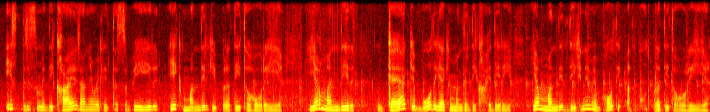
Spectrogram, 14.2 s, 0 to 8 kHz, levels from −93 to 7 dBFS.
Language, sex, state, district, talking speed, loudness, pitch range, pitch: Hindi, female, Bihar, Gaya, 150 wpm, -19 LUFS, 185-220 Hz, 200 Hz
